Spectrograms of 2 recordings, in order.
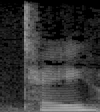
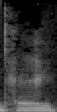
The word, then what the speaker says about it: Ttea: Tay, that's how I'm saying the name. It's spelled like T-T-E-A, but I'm saying Tay, is a witch, but she's like a bone witch, which is a dark witch.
